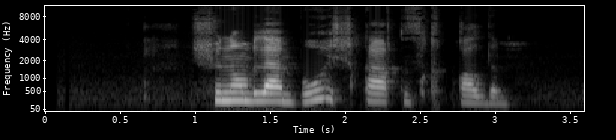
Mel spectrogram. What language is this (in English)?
Uyghur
